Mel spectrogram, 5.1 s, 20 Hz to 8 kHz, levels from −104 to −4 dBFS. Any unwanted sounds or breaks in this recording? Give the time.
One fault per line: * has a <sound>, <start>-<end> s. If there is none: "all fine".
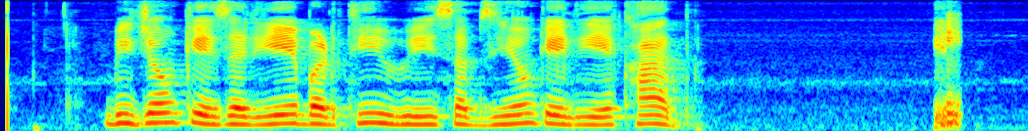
* has a laugh, 4.7-4.8 s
